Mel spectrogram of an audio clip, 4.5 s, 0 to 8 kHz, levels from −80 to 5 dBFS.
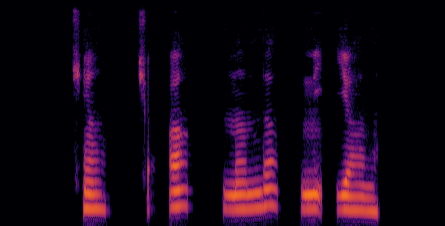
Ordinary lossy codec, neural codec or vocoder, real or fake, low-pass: Opus, 24 kbps; none; real; 7.2 kHz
